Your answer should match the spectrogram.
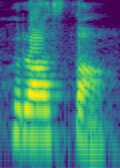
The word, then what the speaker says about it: रास्ता: रास्ता। इसमें जो स की ध्वनि होती है वो आधी होती है।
